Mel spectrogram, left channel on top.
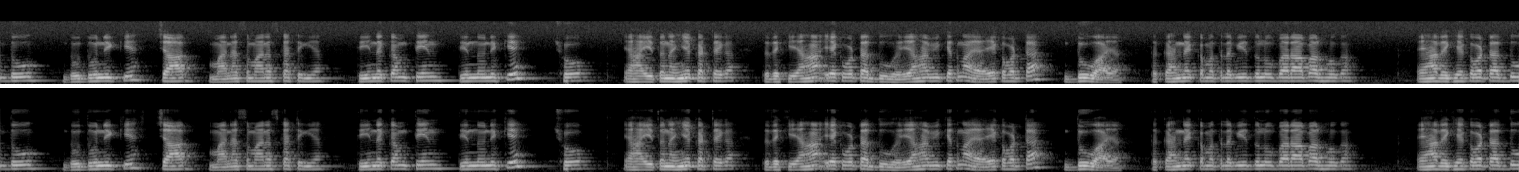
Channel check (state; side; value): noise; left; hiss, 22 dB below the sound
